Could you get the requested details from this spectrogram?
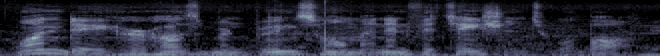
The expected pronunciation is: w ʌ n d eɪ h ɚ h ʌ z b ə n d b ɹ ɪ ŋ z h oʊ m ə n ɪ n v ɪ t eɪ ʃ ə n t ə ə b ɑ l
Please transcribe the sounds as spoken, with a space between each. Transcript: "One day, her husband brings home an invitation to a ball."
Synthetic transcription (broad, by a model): w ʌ n d eɪ h ɚ h ʌ z b ə n d b ɹ ɪ ŋ z h oʊ m ə n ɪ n v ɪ t eɪ ʃ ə n t ə ə b ɑ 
